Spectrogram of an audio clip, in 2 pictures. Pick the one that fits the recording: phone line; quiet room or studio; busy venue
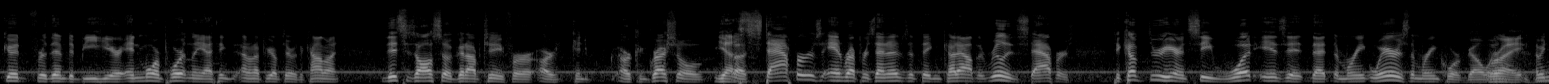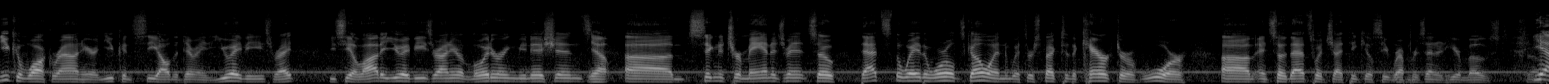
busy venue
